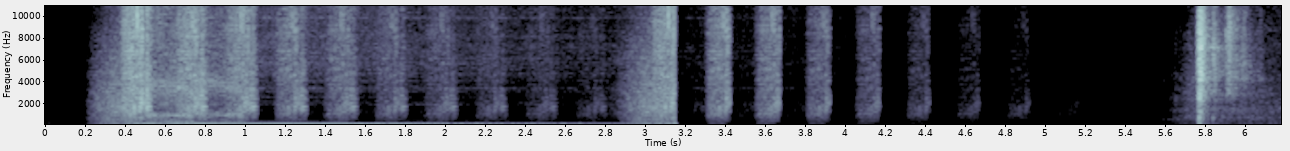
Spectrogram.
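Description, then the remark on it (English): A rake rasps loudly and rhythmically against the ground for a few seconds, then strikes it in a quick series of sharp whacks that fade, followed by one last louder hit. “It's the sound of someone whacking the ground with a rake.”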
